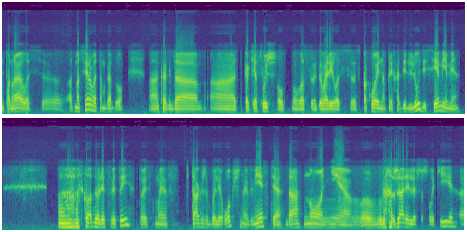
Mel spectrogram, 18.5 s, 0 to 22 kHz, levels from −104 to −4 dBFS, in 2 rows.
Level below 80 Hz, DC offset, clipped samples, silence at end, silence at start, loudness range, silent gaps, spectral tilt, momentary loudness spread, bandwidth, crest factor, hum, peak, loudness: -52 dBFS; under 0.1%; under 0.1%; 0 s; 0 s; 3 LU; none; -6 dB/octave; 12 LU; 16 kHz; 14 dB; none; -4 dBFS; -18 LUFS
